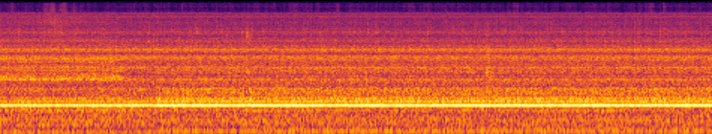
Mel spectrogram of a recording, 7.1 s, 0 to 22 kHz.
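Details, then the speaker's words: IBM PS/2 Model 70 Type 8570 powered on with a network card installed: only a faint, steady fan and hard-disk hum with a thin whine, and no POST beep. CMOS battery reads 1.7 V instead of 6 V; cause not confirmed. "all right well the fan spins as you can hear we got power the hard disk spins we don't get the beep"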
